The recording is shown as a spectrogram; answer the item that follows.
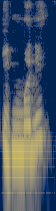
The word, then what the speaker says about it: ignominy: इग्नोमनी, वैसे इसको इग्नोमनी भी बोलते हैं, कुछ लोग इसको इग्नोमनी भी बोल सकते हैं। ओके, तो इस तरह से होता है। वैसे इसका करेक्ट प्रोनाउंसिएशन है इग्नोमनी।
